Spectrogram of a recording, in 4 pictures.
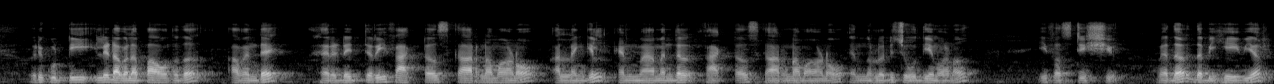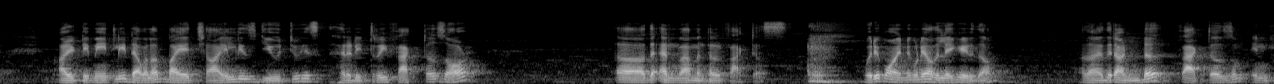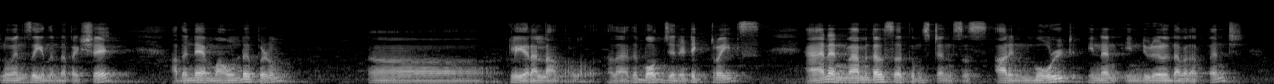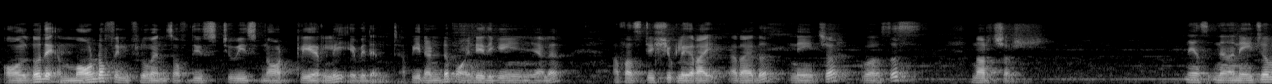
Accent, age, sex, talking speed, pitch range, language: Indian, 30-49, male, 65 wpm, 90-100 Hz, English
